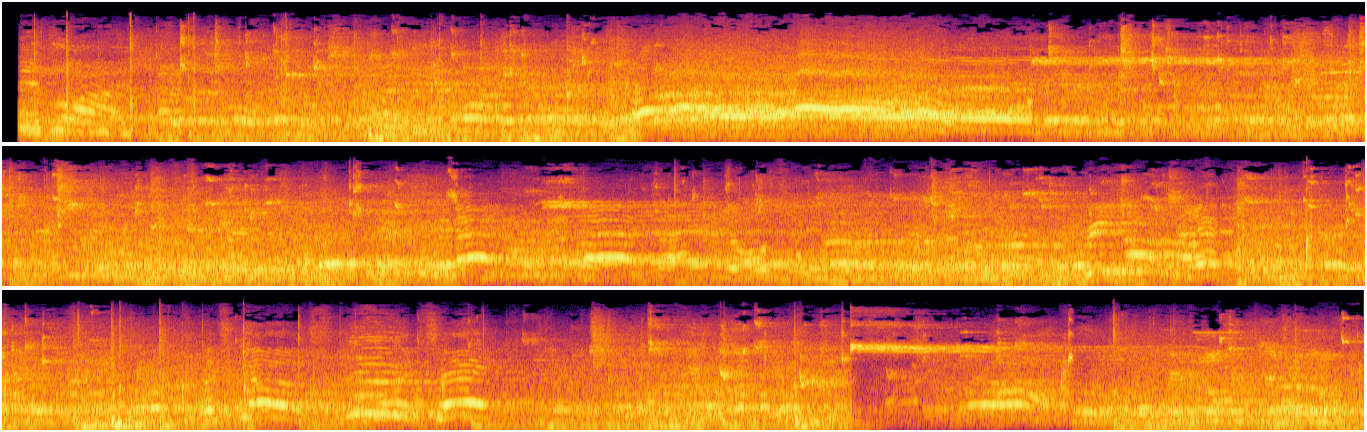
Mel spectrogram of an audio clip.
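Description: Live basketball game audio in an echoing gymnasium: a basketball bouncing on the hardwood floor in many short knocks, with players and spectators shouting and talking throughout.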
